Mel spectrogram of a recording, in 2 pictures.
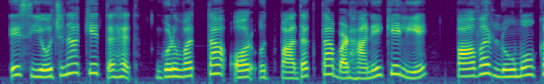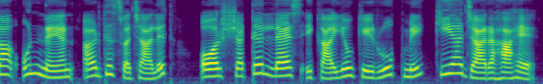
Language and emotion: Hindi, neutral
